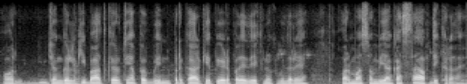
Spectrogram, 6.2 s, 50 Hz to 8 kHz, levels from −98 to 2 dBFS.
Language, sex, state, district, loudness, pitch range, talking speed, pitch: Hindi, male, Himachal Pradesh, Shimla, -19 LUFS, 110-140 Hz, 260 wpm, 120 Hz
